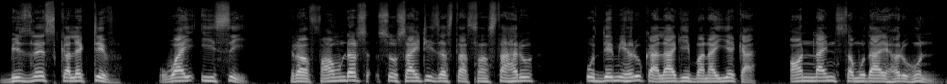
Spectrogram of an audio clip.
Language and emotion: Nepali, neutral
